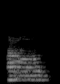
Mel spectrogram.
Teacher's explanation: Pangkal lidah bertemu lelangi belakang. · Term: qalqalah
